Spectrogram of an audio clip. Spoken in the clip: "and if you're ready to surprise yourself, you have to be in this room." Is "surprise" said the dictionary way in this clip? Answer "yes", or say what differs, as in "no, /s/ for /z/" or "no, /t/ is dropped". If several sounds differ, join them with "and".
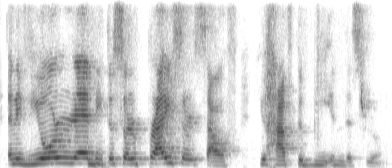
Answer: no, /s/ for /z/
